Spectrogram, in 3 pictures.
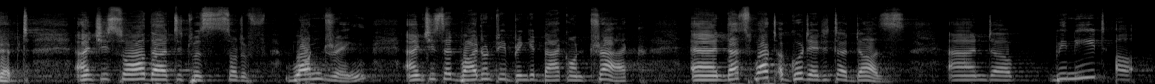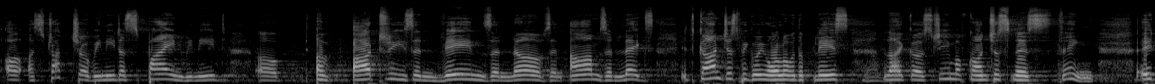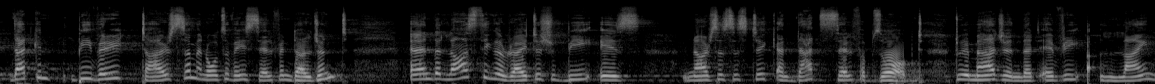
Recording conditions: live audience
